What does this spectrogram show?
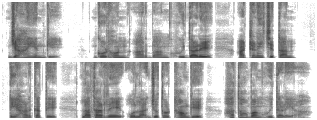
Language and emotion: Santali, neutral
